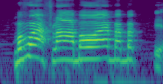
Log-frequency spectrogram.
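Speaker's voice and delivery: slow, high Alabama drawl. Acting out a princess's line from Episode 4: Alabama-accent Leia. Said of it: "That's Alabama Leia".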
